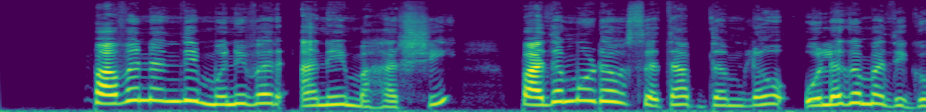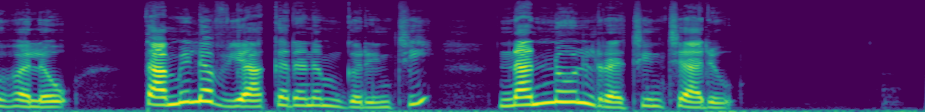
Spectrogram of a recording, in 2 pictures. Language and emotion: Telugu, neutral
